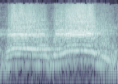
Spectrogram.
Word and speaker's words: هذان: عندما ننطقها نقول هذان، لكن لا تكتب بهذه الطريقة.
